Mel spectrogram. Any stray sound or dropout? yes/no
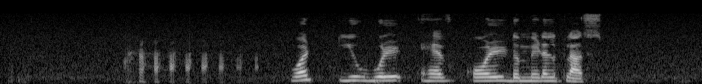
yes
